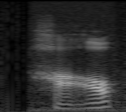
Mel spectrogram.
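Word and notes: hao: tone 3

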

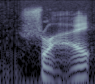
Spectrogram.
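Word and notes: shuai3: tone 3

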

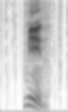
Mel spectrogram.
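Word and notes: min4: tone 4

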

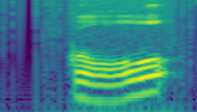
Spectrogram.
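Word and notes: gu: tone 3

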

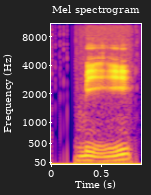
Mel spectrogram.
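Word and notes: mi3: tone 3

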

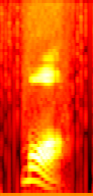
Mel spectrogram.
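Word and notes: mo4: tone 4

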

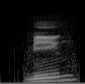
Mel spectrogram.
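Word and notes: ming2: tone 2

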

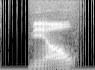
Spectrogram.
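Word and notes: miao2: tone 2

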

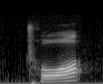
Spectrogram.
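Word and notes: chuo: tone 2

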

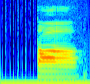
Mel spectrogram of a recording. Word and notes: da: 1

